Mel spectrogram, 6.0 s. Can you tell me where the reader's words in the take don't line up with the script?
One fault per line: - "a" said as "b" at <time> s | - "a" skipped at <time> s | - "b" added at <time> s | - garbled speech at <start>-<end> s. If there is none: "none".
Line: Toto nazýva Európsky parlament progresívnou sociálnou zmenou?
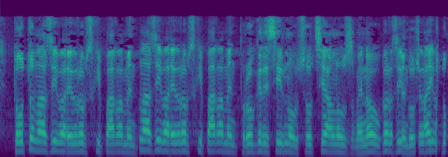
- "nazýva Európsky parlament" added at 1.8 s
- garbled speech at 5.1-6.0 s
